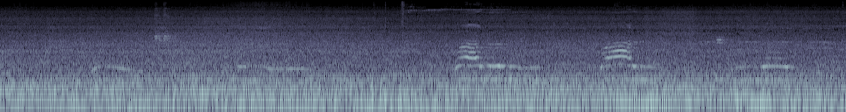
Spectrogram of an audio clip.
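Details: Fighting cats trade long, moaning yowls with bending pitch, some short and upward-swooping, spaced a few seconds apart over a constant low background rumble.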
